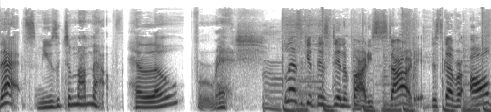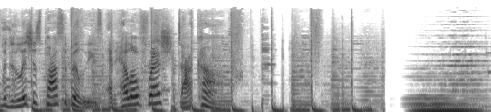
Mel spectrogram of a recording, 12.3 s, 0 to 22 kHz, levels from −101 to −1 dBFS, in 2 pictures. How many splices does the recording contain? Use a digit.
1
